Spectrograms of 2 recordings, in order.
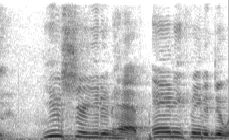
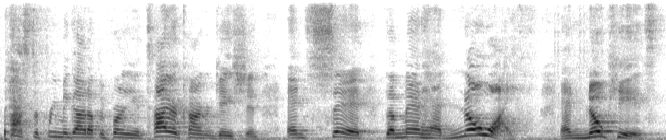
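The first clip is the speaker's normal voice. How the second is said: ordinary talk, nothing marked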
